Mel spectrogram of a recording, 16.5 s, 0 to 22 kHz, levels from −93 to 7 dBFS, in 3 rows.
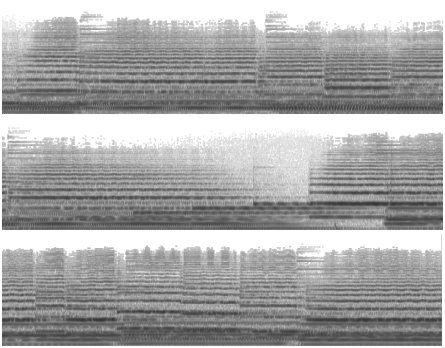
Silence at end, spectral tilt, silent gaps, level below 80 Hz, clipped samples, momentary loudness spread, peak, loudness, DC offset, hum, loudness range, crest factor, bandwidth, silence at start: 0 s; -4 dB/octave; none; -40 dBFS; under 0.1%; 6 LU; -6 dBFS; -19 LUFS; under 0.1%; none; 4 LU; 14 dB; 13.5 kHz; 0 s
